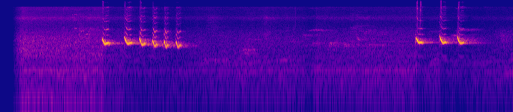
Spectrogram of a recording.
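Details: Female sooty-headed bulbul in breeding condition, calling to prompt males to sing: a quick run of five sharp, downward-sliding chirps, a pause, then three more, over a steady low background hum.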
